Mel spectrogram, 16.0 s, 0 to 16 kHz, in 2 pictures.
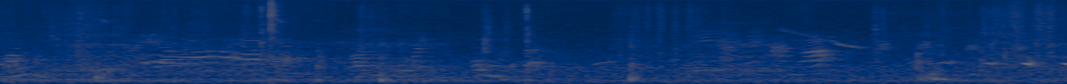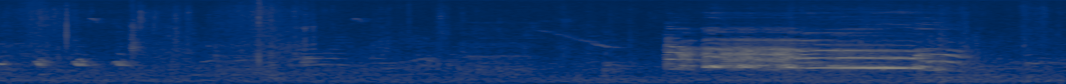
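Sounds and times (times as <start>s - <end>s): chicken clucking: 6.9s - 9.2s
rooster crowing: 13.0s - 15.4s.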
